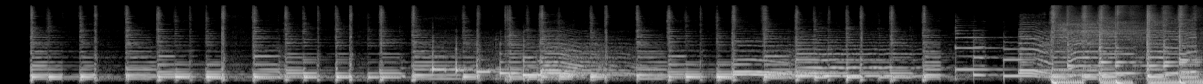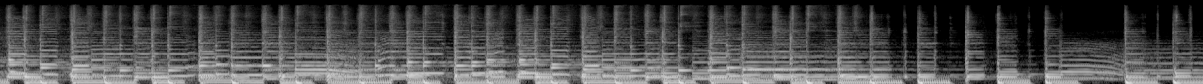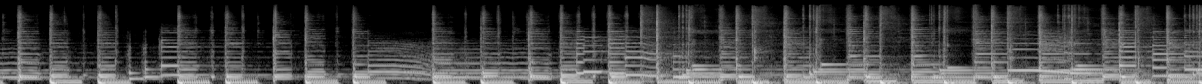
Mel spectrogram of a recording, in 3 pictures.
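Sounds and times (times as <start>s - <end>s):
bright light tropical ukulele: 0.3s - 36.0s.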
